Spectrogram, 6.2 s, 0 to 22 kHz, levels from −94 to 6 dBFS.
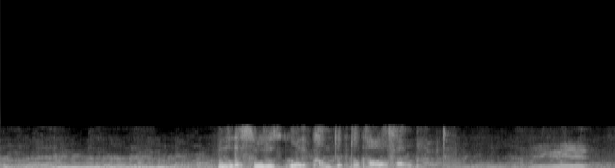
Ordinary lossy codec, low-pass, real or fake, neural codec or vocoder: none; 5.4 kHz; fake; codec, 24 kHz, 1.5 kbps, HILCodec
